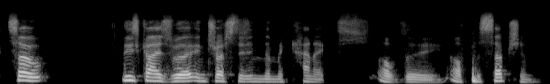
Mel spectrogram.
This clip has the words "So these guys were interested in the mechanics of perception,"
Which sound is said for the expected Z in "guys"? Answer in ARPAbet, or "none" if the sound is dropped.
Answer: Z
